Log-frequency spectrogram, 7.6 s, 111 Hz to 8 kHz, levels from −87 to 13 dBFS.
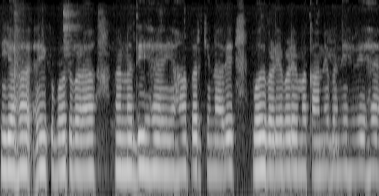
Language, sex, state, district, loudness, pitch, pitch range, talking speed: Hindi, female, Bihar, Vaishali, -16 LUFS, 195 Hz, 190-200 Hz, 125 wpm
